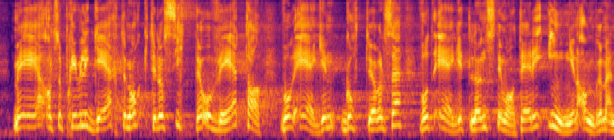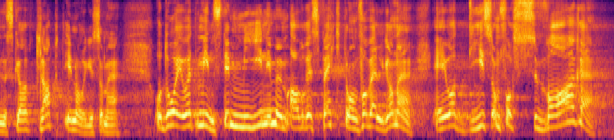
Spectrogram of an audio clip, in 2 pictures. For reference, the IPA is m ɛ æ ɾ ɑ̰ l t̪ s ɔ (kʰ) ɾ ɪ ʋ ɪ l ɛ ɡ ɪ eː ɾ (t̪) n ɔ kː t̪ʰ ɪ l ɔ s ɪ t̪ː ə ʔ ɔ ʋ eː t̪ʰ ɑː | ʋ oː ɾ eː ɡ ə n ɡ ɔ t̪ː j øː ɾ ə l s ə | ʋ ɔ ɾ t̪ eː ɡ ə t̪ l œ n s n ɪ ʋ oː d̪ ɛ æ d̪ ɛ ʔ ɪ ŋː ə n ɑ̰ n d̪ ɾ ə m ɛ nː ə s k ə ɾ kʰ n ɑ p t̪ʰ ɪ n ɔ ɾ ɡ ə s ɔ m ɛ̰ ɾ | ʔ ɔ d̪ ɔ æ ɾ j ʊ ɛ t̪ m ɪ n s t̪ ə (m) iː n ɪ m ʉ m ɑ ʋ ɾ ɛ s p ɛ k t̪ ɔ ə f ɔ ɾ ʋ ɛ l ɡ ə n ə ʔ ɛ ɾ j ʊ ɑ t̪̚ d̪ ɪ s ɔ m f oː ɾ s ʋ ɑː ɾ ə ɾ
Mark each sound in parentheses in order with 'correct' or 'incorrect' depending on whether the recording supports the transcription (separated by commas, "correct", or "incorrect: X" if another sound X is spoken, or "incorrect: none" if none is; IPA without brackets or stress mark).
incorrect: pʰ, correct, correct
